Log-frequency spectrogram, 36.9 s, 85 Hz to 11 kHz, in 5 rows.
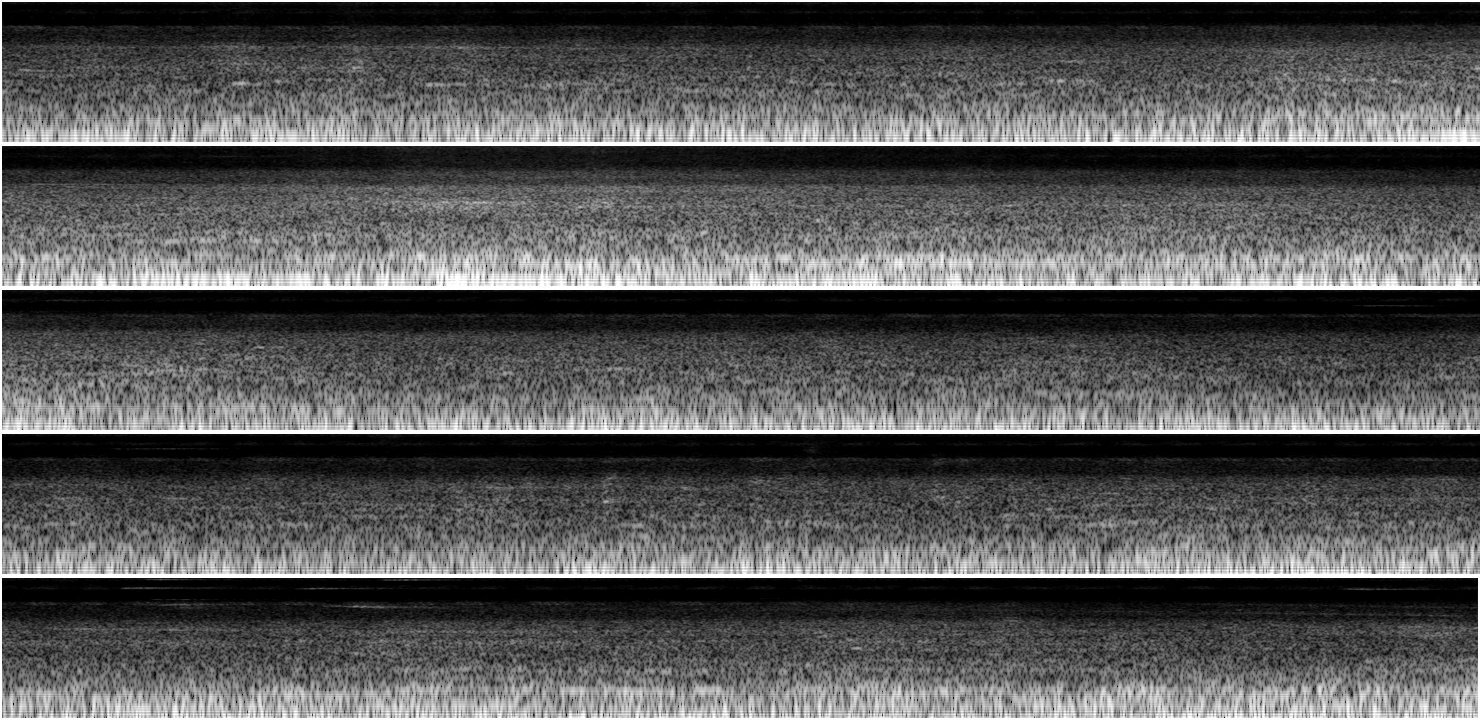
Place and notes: In the bottom of the track, Environmental Noise, Sony PCM D50 + Soundman OKM II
